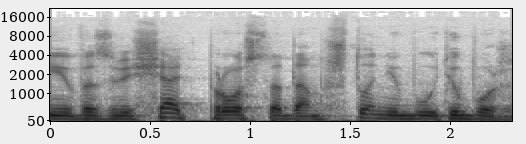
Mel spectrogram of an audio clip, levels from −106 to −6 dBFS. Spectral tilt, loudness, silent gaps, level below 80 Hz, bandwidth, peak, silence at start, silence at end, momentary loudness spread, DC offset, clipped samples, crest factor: -7 dB/octave; -24 LUFS; none; -40 dBFS; 13 kHz; -8 dBFS; 0 s; 0 s; 4 LU; under 0.1%; under 0.1%; 14 dB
